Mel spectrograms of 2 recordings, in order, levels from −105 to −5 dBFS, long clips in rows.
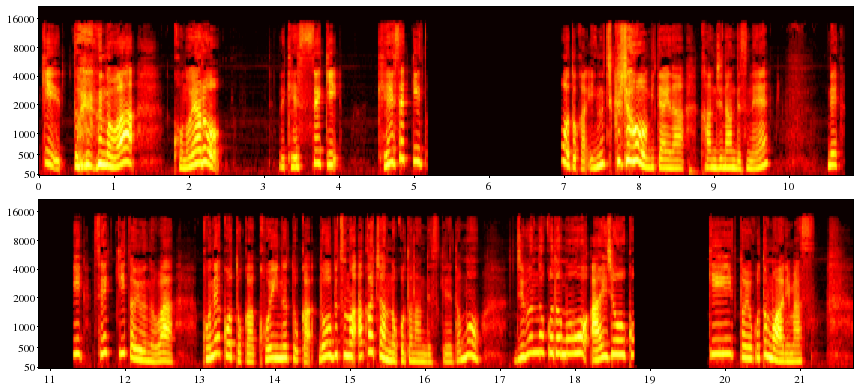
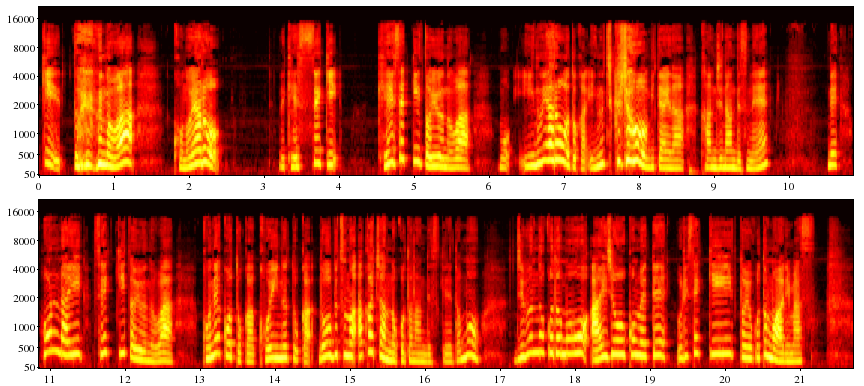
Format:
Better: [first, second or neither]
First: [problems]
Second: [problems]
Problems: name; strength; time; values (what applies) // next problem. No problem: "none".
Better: second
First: audio cutting out; at 5 s for 2 s, at 11 s for 0.5 s and at 19 s for 1 s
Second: none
